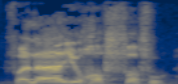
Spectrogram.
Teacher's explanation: खा हुरूफ मुस्तअलिया है, पुर पढ़ेंगे। अन्हुमुल अज़ाबु, नून साकिन के बाद हा है, इज़हार हल्की होगा, यहाँ पर गुन्ना नहीं होगा।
